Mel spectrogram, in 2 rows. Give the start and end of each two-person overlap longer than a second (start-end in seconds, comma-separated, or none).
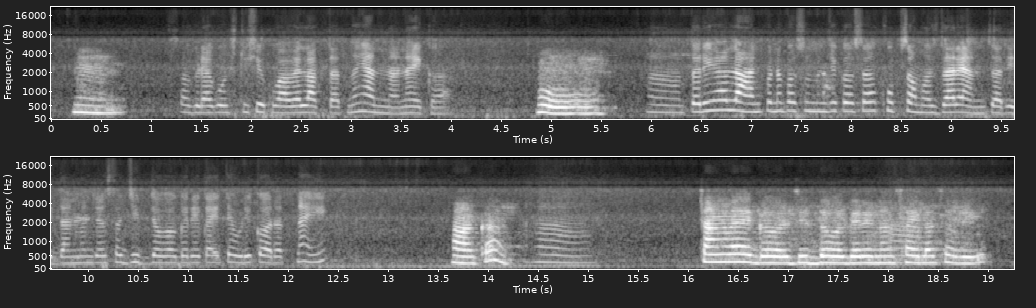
none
